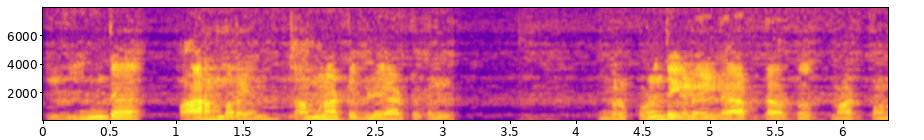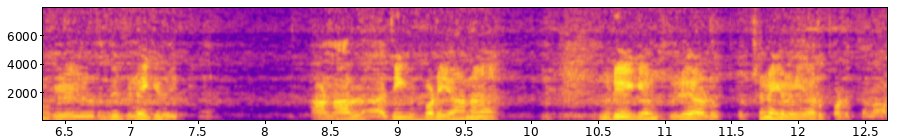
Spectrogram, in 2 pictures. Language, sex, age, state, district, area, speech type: Tamil, male, 30-45, Tamil Nadu, Viluppuram, rural, spontaneous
